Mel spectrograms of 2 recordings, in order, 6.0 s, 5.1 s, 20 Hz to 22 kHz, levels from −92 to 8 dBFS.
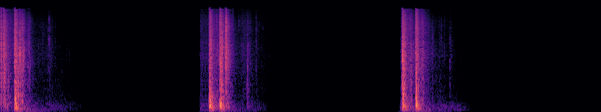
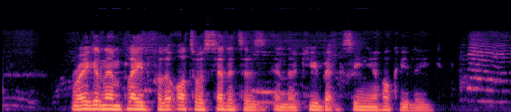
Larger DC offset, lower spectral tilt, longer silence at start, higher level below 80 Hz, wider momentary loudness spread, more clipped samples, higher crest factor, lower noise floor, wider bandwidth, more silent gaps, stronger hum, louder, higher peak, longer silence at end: neither; second, -3 dB/octave vs -8 dB/octave; second, 0 s vs 0.7 s; second, -64 dBFS vs -58 dBFS; second, 12 LU vs 19 LU; neither; first, 30 dB vs 16 dB; first, under -90 dBFS vs -57 dBFS; first, 16.5 kHz vs 7 kHz; neither; neither; second, -27 LUFS vs -18 LUFS; about the same, -4 dBFS vs -2 dBFS; first, 1.75 s vs 0.2 s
